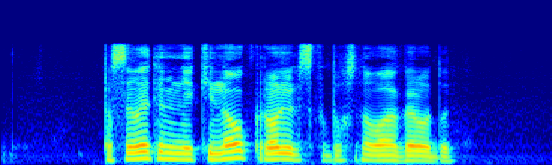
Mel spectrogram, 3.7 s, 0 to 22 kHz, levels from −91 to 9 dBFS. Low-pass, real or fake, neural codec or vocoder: 7.2 kHz; fake; codec, 16 kHz, 1 kbps, FunCodec, trained on Chinese and English, 50 frames a second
